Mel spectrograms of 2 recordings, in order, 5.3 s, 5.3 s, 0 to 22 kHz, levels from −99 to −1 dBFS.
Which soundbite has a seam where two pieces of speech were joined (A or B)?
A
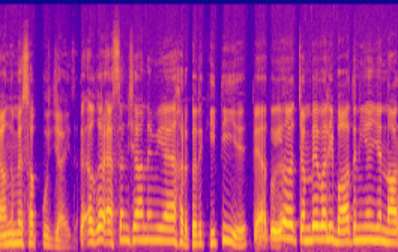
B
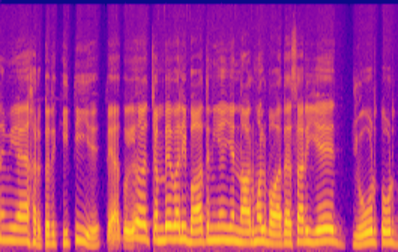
A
